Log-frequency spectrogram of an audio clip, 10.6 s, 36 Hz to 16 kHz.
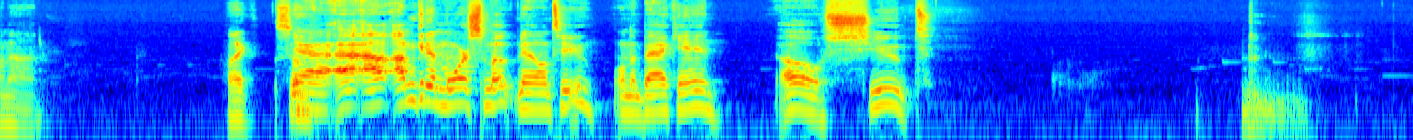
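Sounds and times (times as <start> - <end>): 
speech: 0.0 - 0.4, 1.7 - 7.0, 9.3 - 9.8
short throaty burp: 9.3 - 10.0.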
